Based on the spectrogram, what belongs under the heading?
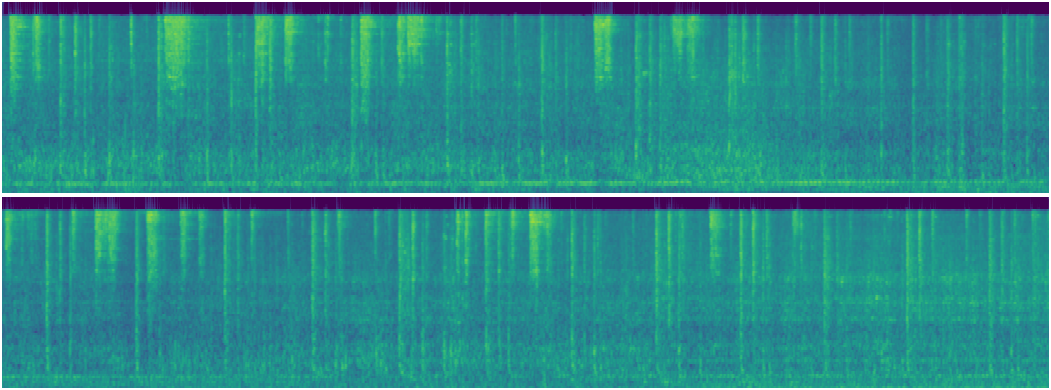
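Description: Diesel locomotive running along the line, heard from on board: a steady engine drone, with the wheels clicking irregularly over the rail joints. The engine note rises slightly near the end.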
